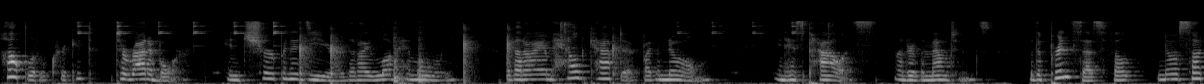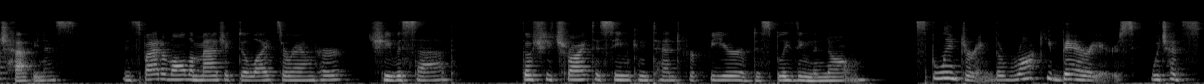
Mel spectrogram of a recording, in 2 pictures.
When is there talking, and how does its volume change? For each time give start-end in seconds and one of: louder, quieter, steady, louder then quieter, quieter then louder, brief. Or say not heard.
0.0-24.0 steady.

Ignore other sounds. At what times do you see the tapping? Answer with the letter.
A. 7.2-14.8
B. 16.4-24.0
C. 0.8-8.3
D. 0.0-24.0
C.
